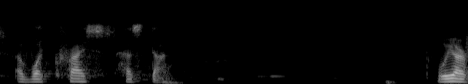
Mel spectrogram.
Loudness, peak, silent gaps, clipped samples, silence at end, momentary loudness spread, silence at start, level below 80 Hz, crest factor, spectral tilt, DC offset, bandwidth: -34 LUFS; -12 dBFS; 2.45-2.49 s, 2.93-3.32 s, 3.43-3.78 s; under 0.1%; 0 s; 14 LU; 0.15 s; -70 dBFS; 22 dB; -4.5 dB/octave; under 0.1%; 7.2 kHz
